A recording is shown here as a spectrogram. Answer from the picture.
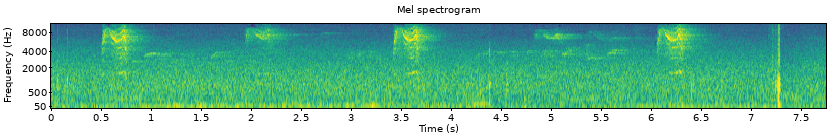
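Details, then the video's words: Young tawny owls, a group of chicks heard on a late-night walk, begging and keeping in touch: rasping high hisses repeated roughly every one and a half seconds, five calls, followed by a sharp click. "Tawny Owl Chicks"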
